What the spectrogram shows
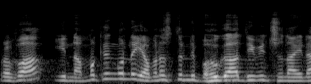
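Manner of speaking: normal talking voice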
